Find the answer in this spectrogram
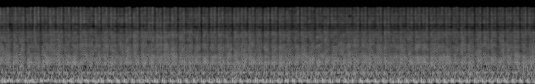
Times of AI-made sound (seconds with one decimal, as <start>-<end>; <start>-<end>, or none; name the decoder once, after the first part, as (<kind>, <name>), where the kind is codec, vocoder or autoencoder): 0.0-5.4 (vocoder, Vocos)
